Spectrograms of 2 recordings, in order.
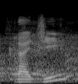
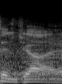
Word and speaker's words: Njai: Number 9, Edressa Naiji. Is that how we pronounce that? Njai. Or it's Njai, actually.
